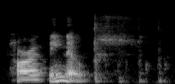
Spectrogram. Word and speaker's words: Parthenos: They pronounce it Parthenos. I gotta learn that. You know what I mean? Okay, so Parthenos, which we have seen is in every scripture.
